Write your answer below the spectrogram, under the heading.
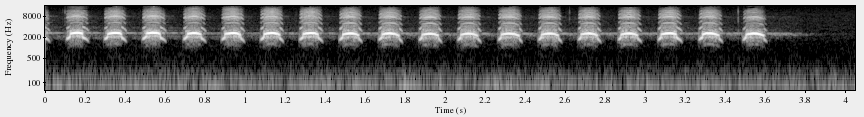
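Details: Nest-camera recording from Captiva, 21 February 2022, of an osprey at its nest with three chicks: a steady run of about eighteen evenly spaced, piercing whistled chirps, roughly four per second, with faint low background hum.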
